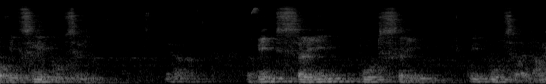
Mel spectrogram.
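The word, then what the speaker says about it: Huitzilopochtli: A on tvrdí, že se to vyslovovalo nějak podobně jako Vítsli Pucli.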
